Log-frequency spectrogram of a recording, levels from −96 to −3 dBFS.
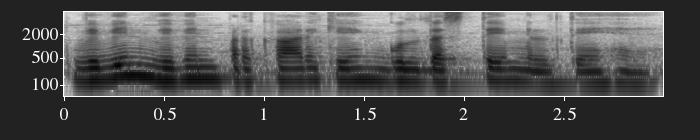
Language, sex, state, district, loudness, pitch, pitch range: Hindi, male, Bihar, Patna, -16 LUFS, 135 Hz, 120-140 Hz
